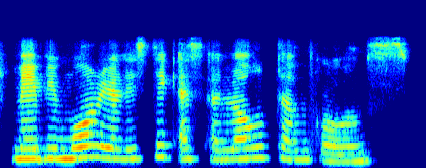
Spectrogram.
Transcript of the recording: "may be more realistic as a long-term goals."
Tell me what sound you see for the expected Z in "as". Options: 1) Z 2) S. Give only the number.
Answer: 2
